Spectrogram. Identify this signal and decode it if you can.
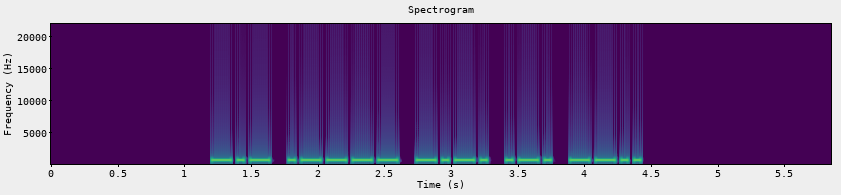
Morse code, heard as a keyed tone, about 25 wpm, 700 Hz. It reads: K1CRZ
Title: USA Call Signs - 5 Characters - 8x Character Spacing - 25wpm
